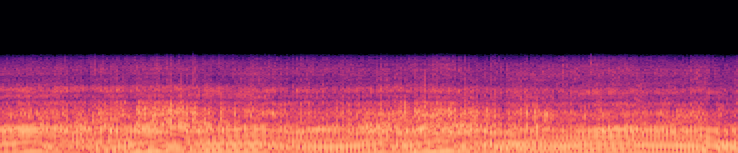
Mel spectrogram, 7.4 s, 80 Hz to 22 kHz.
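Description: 1979 Yamaha 125 road bike engine revving hard and dropping back over and over while the bike spins donuts on loose gravel. The pitch rises and falls several times, with a deep drop just before the end.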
